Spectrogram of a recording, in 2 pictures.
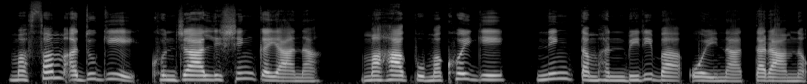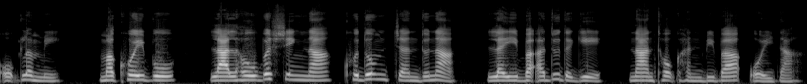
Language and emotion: Manipuri, neutral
